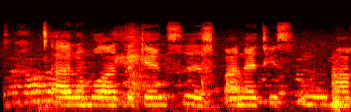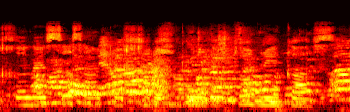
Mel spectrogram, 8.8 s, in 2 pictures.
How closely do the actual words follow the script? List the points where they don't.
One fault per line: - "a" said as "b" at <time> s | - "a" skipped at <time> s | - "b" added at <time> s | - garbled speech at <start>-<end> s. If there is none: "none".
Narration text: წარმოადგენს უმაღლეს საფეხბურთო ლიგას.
- "ესპანეთის" added at 2.5 s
